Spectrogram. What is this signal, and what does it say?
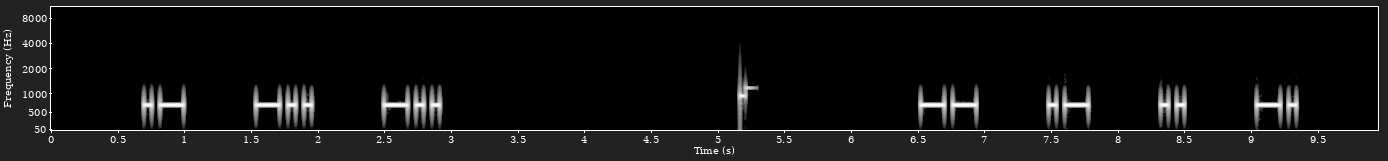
Morse code, heard as a keyed tone, about 20 wpm, spaced as for 11 wpm, 700 Hz. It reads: ADD MAIN
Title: 3x Character Spacing - Top 300 Words - 20wpm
